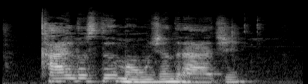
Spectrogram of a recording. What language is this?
Portuguese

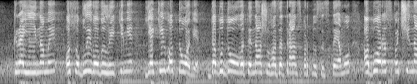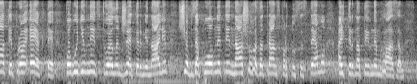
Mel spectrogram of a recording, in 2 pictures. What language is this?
Ukrainian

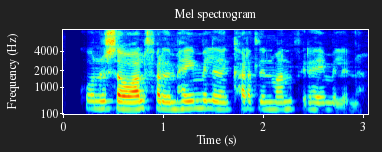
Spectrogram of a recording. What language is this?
Icelandic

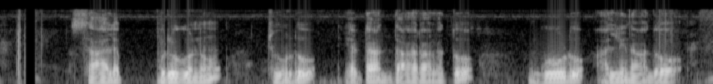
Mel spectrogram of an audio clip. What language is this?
Telugu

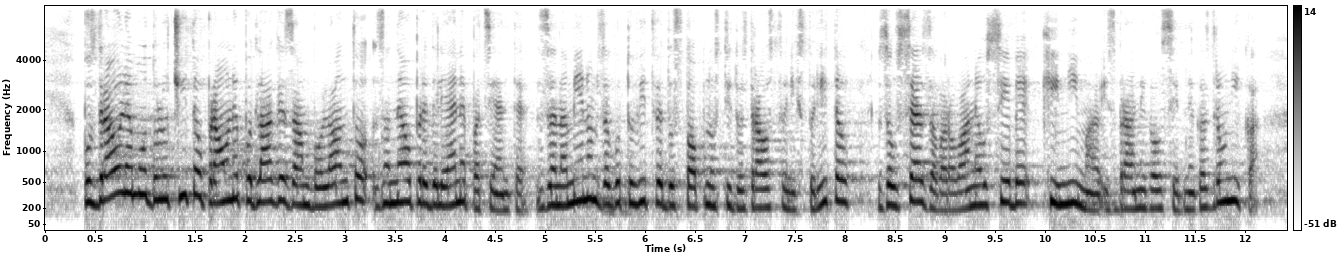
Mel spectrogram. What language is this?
Slovenian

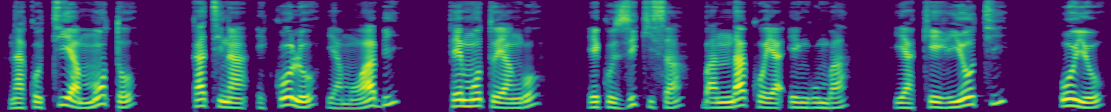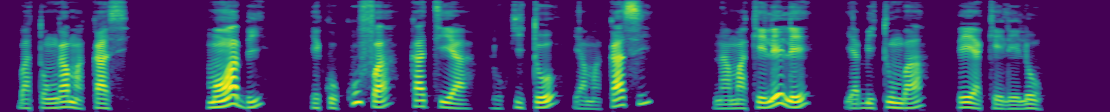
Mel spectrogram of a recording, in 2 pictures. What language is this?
Lingala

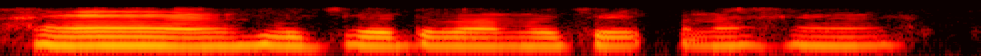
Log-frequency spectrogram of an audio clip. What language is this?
Santali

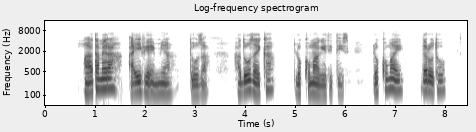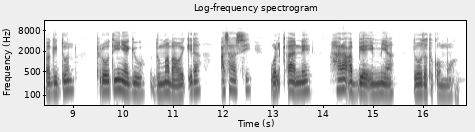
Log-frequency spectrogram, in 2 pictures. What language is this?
Wolaytta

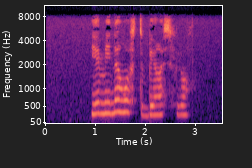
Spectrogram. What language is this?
Kabyle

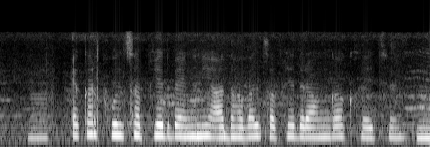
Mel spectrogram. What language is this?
Maithili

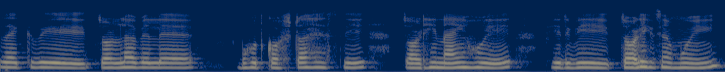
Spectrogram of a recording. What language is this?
Odia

